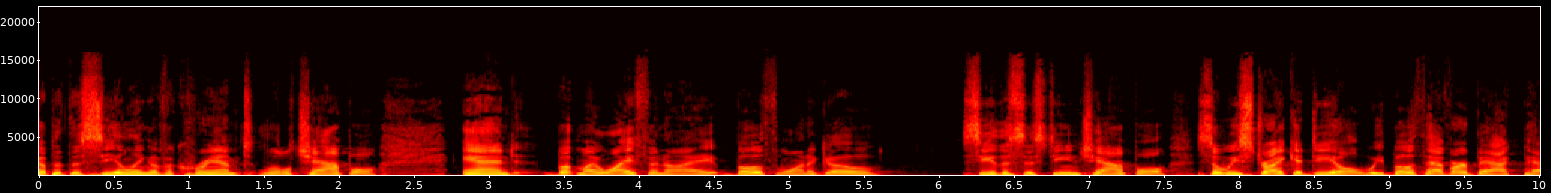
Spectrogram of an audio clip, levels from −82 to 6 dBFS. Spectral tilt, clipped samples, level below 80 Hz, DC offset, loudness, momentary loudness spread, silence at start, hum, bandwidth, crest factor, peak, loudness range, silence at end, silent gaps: -5.5 dB/octave; under 0.1%; -50 dBFS; under 0.1%; -28 LUFS; 8 LU; 0 s; none; 16 kHz; 20 dB; -8 dBFS; 2 LU; 0 s; none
